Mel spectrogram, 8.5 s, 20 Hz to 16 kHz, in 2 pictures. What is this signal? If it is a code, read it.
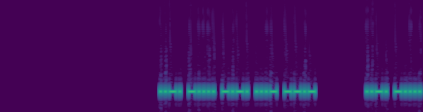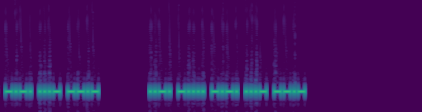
Morse code, heard as a keyed tone, about 46 wpm, 700 Hz. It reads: F6CVQ F6CVQ F6CVQ
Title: DXCC-100 Call Signs - 5 Characters - Repeated 3x - 50wpm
